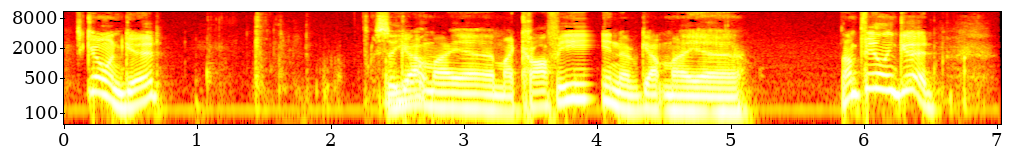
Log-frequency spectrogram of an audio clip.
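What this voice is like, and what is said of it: Rough voice from illness. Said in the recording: “sexy voice ... I've been sick about a week ... just enough to wet the throat”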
